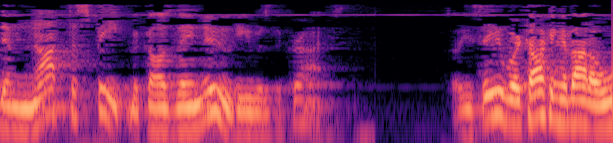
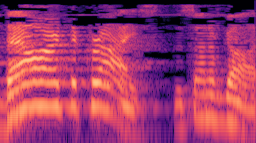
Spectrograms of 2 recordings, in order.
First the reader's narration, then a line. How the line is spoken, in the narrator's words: the other demon spirits cried out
